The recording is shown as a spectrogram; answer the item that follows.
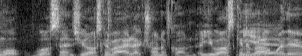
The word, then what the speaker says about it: Electronicon: You're asking about Electronicon. Are you asking about whether it was the which biggest I mispronounced at the start of the show? Electricon.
